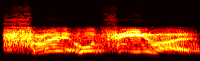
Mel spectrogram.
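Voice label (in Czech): Czech near waypoint, mood medium; War Thunder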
